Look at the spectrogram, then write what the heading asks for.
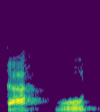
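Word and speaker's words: داود: Dawud. Gitu ya. Wawunya panjang atau pendek bacanya? Pendek, Daud gitu aja. Panjang, nggak pernah baca Daud pendek itu. Nggak pernah. Daud nggak ada.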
